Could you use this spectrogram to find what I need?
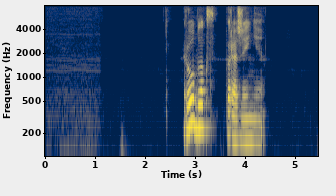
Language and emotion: Russian, neutral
